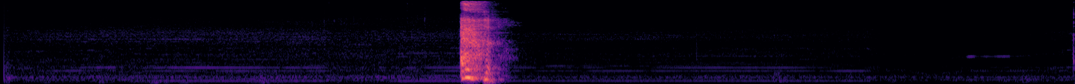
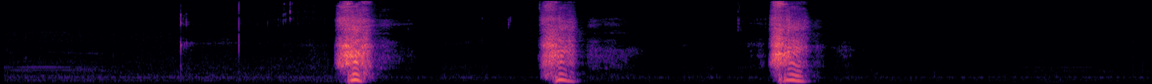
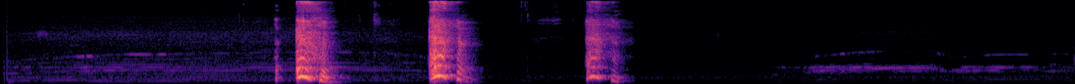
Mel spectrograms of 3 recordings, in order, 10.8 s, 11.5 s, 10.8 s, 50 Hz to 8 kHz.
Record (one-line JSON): {"cough_length": "10.8 s", "cough_amplitude": 23774, "cough_signal_mean_std_ratio": 0.13, "exhalation_length": "11.5 s", "exhalation_amplitude": 20279, "exhalation_signal_mean_std_ratio": 0.22, "three_cough_length": "10.8 s", "three_cough_amplitude": 29282, "three_cough_signal_mean_std_ratio": 0.2, "survey_phase": "beta (2021-08-13 to 2022-03-07)", "age": "65+", "gender": "Female", "wearing_mask": "No", "symptom_none": true, "smoker_status": "Ex-smoker", "respiratory_condition_asthma": false, "respiratory_condition_other": false, "recruitment_source": "REACT", "submission_delay": "1 day", "covid_test_result": "Negative", "covid_test_method": "RT-qPCR"}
